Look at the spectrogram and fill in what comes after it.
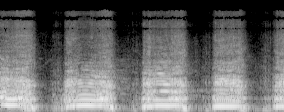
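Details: A male lion at a zoo, kept apart from the females and perhaps lonely, gets up and gives deep, throaty roars in a steady series, each about a second long.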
